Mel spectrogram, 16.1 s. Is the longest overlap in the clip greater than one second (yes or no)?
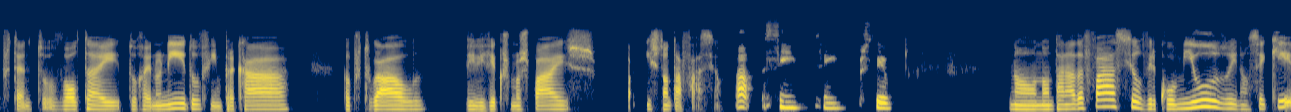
no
